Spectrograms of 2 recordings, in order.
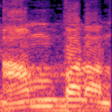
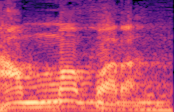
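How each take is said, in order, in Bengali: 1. m ধ্বনিটি ছোট ও একক। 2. m ধ্বনিটি double ও টানা। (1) "আম পারা নয়" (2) "কি বলতে হয়? আম্মা পারা"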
